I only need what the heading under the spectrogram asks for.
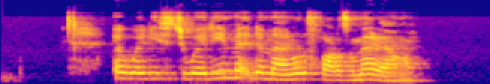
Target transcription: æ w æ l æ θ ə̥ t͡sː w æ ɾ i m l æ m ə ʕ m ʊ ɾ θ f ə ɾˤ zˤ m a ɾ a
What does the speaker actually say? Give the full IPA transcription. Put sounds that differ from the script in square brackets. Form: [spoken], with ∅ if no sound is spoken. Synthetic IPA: æ w æ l [i] θ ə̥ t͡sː w æ [l] i m l æ m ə ʕ [n] ʊ ɾ θ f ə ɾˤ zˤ m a ɾ a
